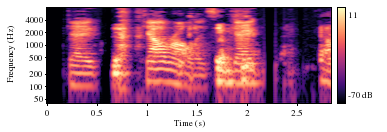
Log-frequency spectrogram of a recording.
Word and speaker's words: Raleigh: Cal Raleigh. Okay. All right. All right. I'm sorry. I'm sorry. All right. Cal Raleigh. Raleigh, North Carolina.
